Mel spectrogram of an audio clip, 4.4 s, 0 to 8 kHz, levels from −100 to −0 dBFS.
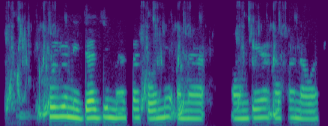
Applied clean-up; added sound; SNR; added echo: neural mask model Resemble Enhance denoiser.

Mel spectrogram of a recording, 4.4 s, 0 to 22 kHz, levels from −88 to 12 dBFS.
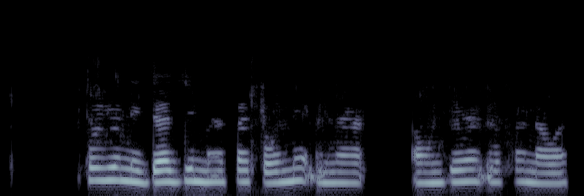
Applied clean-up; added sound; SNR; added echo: neural mask model DeepFilterNet 3.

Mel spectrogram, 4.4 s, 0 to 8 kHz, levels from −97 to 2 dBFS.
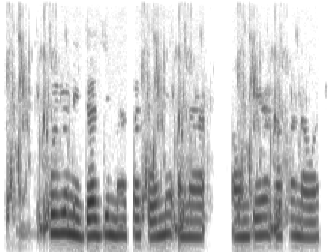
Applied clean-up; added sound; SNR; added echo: neural mask model RNNoise.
